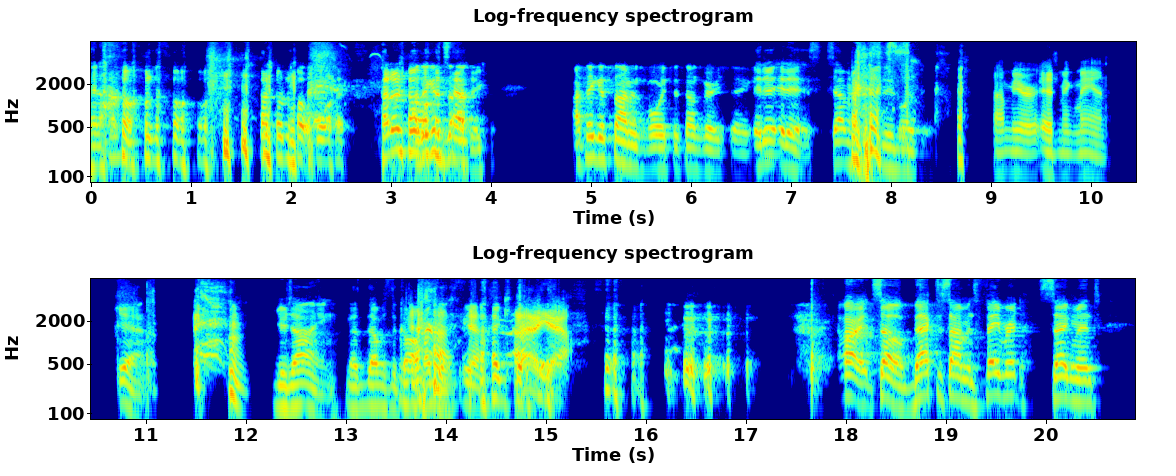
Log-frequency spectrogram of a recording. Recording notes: The audio isn't our best but we had a lot of fun. I cut quite a bit for the audio version.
